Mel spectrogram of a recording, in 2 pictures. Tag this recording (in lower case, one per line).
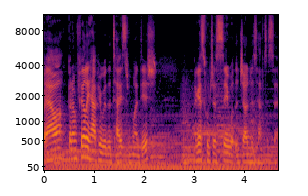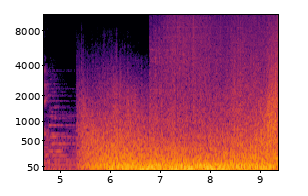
music
speech
eruption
